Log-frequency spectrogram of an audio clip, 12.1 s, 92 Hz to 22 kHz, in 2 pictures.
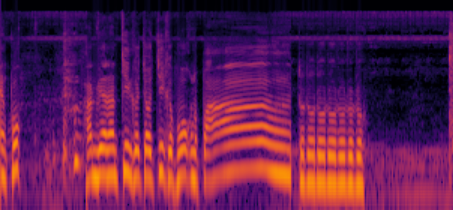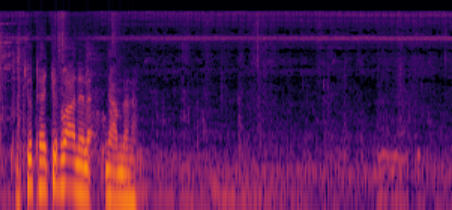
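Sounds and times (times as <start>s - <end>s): faint steady hum: 0.0s - 12.0s
man speaking: 1.2s - 5.0s, 6.2s - 8.0s.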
